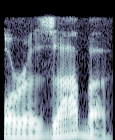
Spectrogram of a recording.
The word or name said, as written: Orizaba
